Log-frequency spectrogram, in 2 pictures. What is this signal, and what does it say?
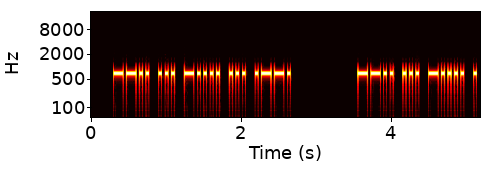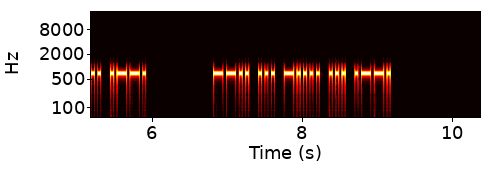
Morse code, heard as a keyed tone, about 28 wpm, 700 Hz. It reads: ZS6SP ZS6SP ZS6SP
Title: DXCC-100 Call Signs - 5 Characters - Repeated 3x - 28wpm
